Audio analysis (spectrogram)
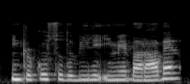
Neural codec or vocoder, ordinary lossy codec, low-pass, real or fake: codec, 16 kHz, 8 kbps, FreqCodec, smaller model; none; 7.2 kHz; fake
